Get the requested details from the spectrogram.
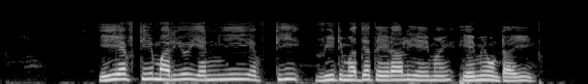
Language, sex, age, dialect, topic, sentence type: Telugu, male, 31-35, Telangana, banking, question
